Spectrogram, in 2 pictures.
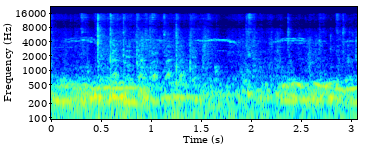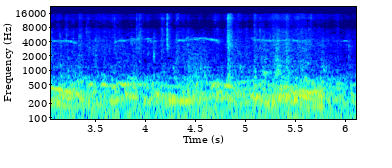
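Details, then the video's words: Racing Homer pigeons in their breeding section give low, wavering coos, joined by thin, higher chirps repeated roughly every second, with light clattering in the loft. "Racing Homer breeding section"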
